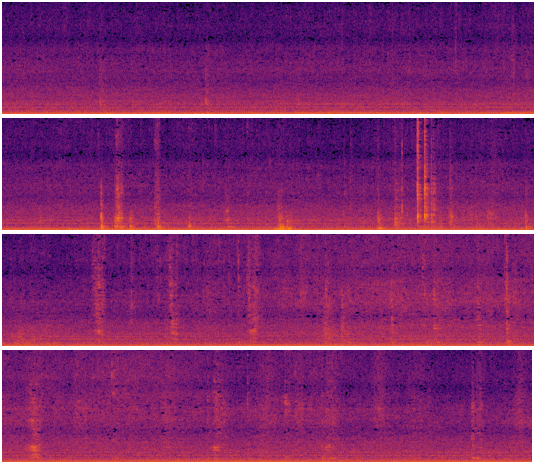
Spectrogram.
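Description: Liquid-fuel two-burner camp stove burning with a steady low hum. A few sharp knocks and clinks of a fork against the skillet come around the middle, followed by lighter scattered ticks.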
